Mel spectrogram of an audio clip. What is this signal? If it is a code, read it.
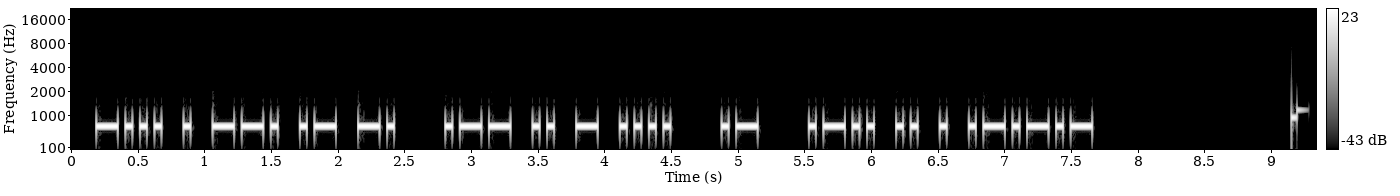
Morse code, heard as a keyed tone, about 21 wpm, 700 Hz. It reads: BEGAN WITH A LIE.
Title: Sentences from Top 1600 Words 22wpm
